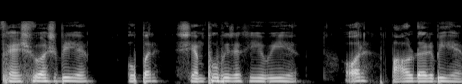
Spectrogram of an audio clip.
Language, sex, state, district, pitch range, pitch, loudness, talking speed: Hindi, male, Jharkhand, Ranchi, 140-150 Hz, 145 Hz, -17 LUFS, 180 wpm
